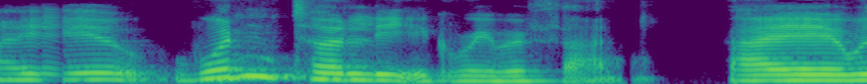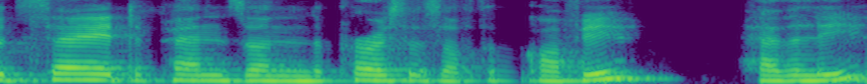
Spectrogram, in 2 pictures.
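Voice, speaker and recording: A woman's medium-pitched voice with a German accent, a dark, mellow tone and ordinary pitch variation. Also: moderate pace. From Germany. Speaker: coffee professional. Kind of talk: casual chat.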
